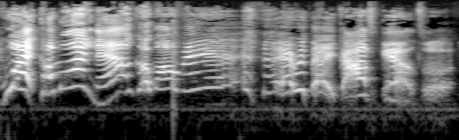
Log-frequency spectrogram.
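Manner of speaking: high crying shout, slowed; shocked wail. Real, not acted. Hearing teeth work causes cancer, high shocked wail. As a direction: wail in disbelief. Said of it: "somebody said it caused cancer".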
